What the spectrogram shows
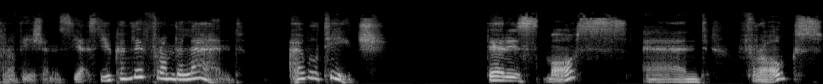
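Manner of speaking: lizard creature voice, short broken phrases, broken English. In a tabletop game, the lizard man scout responds to offered provisions, lizardfolk scout voice. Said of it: "There appears to be a lizard person scout of some description has come calling at the fort. / Lizard man kind of snorts".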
